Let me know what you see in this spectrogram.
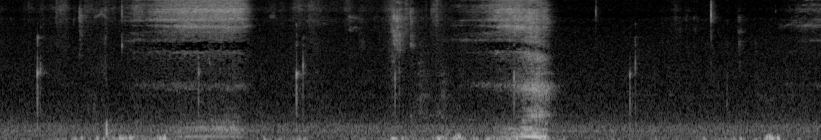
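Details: Snoring from a sleeping mother: soft low snoring breaths with a louder rasping snore, against quiet room noise; ordinary snoring during sleep.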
